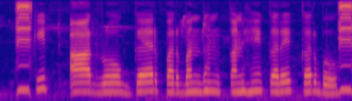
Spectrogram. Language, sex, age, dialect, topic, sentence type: Magahi, female, 18-24, Northeastern/Surjapuri, agriculture, question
